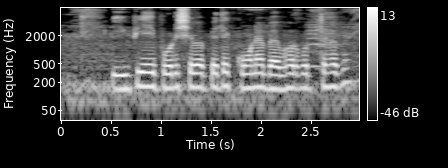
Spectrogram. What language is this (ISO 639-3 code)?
ben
